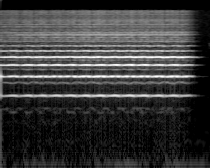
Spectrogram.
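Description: A lone violin sounding a sustained F note, fingered right beside the E, held evenly at moderate volume for about two and a half seconds before stopping cleanly.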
